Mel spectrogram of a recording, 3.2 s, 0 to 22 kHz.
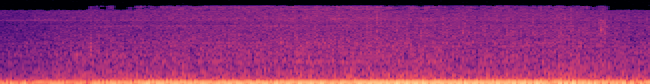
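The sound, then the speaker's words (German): A pickup truck engine rumbles as the truck drives a winding, bumpy mountain road in Jamaica's Blue Mountains. The deep, steady drone stays loud and constant throughout, with no voices. “Mit ihrem Pickup-Truck geht es 1,5 Stunden sehr kurvenreich und holprig durch”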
